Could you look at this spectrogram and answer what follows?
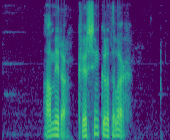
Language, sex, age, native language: Icelandic, male, 20-29, Icelandic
